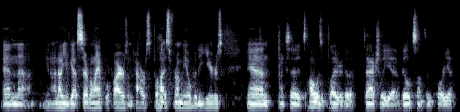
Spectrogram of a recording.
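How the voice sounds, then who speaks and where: Really deep voiced guy doing a casual demo of stuff he built, rambly, lots of you know and like i said. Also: little pitch movement, a little fast, a little hiss or hum. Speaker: amplifier builder and seller presenting his work. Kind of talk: informal product demonstration.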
